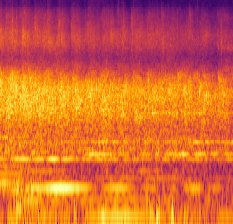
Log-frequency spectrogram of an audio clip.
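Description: A church congregation applauds during a Portuguese-language sermon, dense sustained clapping over a low humming background, holding steady and easing slightly toward the end.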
